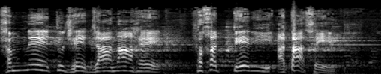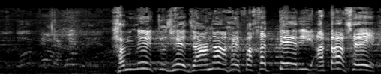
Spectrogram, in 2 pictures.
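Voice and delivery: measured, rhythmic mushaira delivery; stately nazm recitation. Acted. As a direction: recite each couplet with gravity.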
